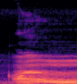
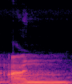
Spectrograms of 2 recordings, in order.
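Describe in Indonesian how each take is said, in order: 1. Bunyi n disamarkan dan dikaburkan menjadi sengau. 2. Bunyi n diucapkan penuh dan jelas. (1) "tetapi an" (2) "bukan an"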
